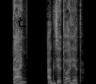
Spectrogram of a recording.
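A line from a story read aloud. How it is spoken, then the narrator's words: Quiet inquiry. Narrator (Russian): негромко поинтересовалась я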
